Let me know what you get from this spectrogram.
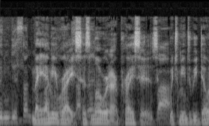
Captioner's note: through translator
